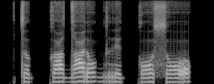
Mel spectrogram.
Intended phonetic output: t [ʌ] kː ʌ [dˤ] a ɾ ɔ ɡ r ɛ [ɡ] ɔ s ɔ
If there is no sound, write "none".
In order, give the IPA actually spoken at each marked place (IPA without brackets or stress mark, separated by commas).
ʌ, dˤ, kː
